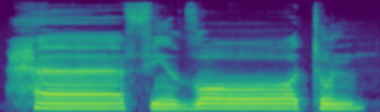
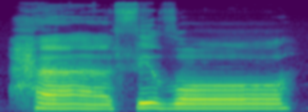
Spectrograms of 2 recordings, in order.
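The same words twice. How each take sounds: The two takes are said the same way.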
